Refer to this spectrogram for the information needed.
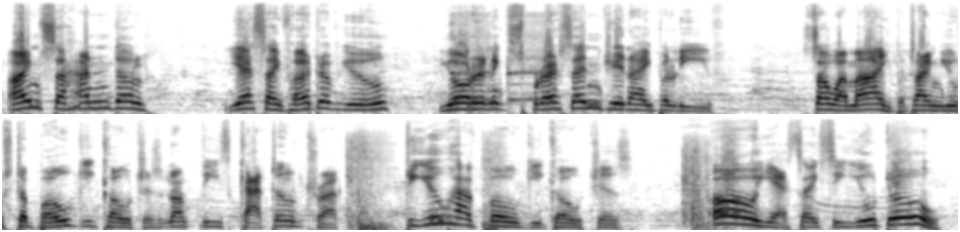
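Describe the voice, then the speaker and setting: A man's voice: sits high, animated, takes it slowly, fairly bright tone, soft background music, voice pushed up, full character voice. A man voicing a grumpy, pompous male steam engine in a storybook reading, sulky and haughty.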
